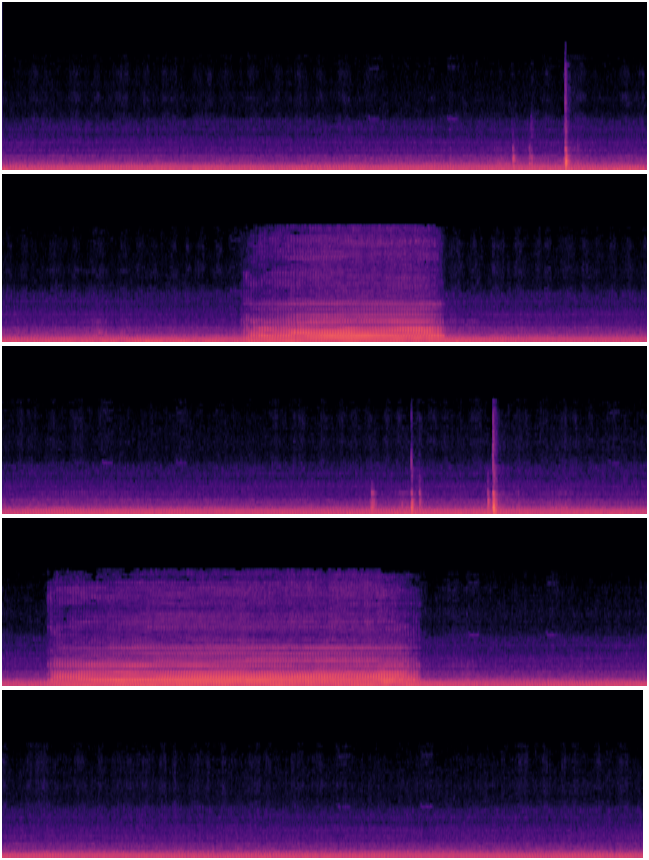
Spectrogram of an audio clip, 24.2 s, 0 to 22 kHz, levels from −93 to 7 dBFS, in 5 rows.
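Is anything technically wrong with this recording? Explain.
No, the audio shows no technical problems anywhere in the recording.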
